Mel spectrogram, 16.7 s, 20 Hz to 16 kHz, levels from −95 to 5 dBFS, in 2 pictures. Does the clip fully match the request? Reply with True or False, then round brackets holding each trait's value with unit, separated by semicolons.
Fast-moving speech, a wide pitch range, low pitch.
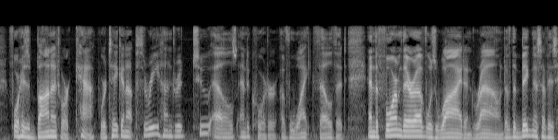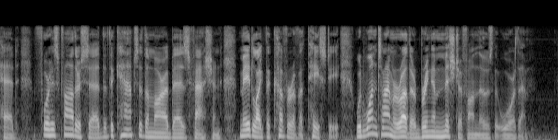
True (225 wpm; 6.1 semitones; 115 Hz)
